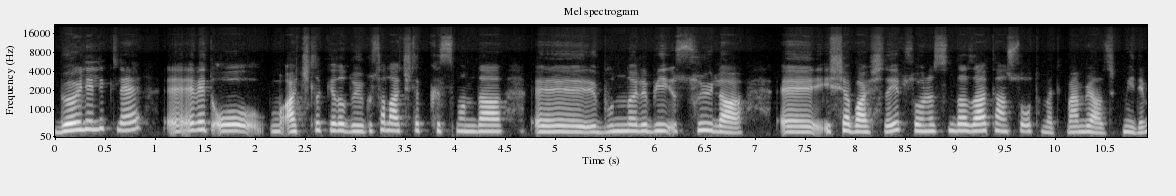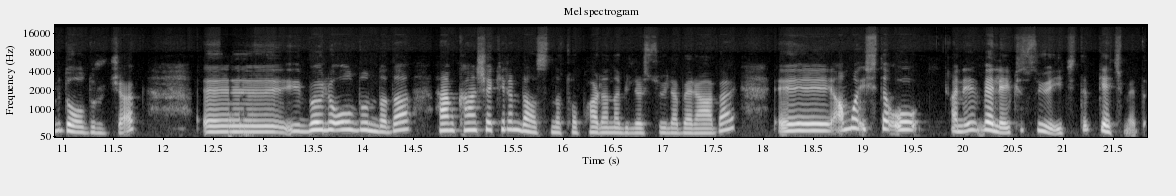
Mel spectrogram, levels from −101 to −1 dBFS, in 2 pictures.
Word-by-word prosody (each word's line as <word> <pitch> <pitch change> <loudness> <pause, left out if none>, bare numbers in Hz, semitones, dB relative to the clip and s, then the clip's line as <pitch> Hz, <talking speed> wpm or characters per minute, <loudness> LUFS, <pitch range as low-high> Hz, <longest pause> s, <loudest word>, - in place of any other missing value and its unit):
Böylelikle, 275 +7 +4 0.4
eee, - - -2
evet 265 - +1
o 225 -1 +3 0.2
açlık 220 +5 0
ya 245 - +2
da 240 -3 +2
duygusal 220 +4 -3
açlık 240 0 -1
kısmında, 220 -2 0 0.3
eee, 205 -1 +1
bunları 225 +3 -1
bir 230 -1 -1
suyla, 210 -8 +1 0.4
eee, 195 0 +1
işe 235 +1 0
başlayıp 210 +5 +1
sonrasında 230 +1 0
zaten 235 0 +3
su 225 +1 -6
otomatikman 195 -2 -5
birazcık 175 -4 -3
midemi 200 +4 -4
dolduracak. 185 - -1 0.7
Eee, 200 0 +1
iii, 220 +2 -3
böyle 270 +1 +5
olduğunda 260 -7 +1
da 270 +3 +1 0.2
hem 250 0 +3
kan 260 +2 +1
şekerim 270 0 -1
de - - +3
aslında 185 -2 -4
toparlanabilir 175 -2 -4
suyla 165 0 -7
beraber. 160 - -1 0.4
Eee, 240 0 +4
ama, 330 +3 +2
işte, 305 0 -1
o, 275 0 +2 0.3
hani, 245 +6 -2
velev 210 -11 +5
ki 260 - -16
suyu 240 -5 -2
içtim, 145 -1 -5
geçmedi. 230 - -1
220 Hz, 130 wpm, -22 LUFS, 195-250 Hz, 0.7 s, böyle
